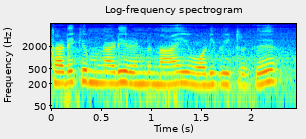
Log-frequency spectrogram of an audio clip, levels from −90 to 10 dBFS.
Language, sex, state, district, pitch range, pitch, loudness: Tamil, female, Tamil Nadu, Kanyakumari, 190-210 Hz, 200 Hz, -17 LUFS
